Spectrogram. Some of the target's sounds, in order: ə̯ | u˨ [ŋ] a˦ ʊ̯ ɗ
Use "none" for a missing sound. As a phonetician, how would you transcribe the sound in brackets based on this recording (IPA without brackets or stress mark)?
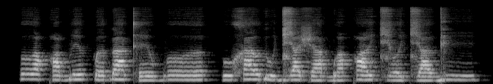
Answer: x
